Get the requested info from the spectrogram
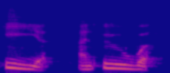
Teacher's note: so you get a y at the end of the E and you get a w at the end of the U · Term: Glide, glide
